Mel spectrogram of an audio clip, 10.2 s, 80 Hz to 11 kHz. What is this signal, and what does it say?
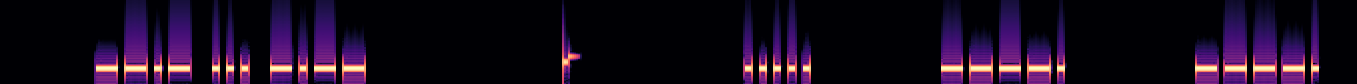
Morse code, heard as a keyed tone, about 22 wpm, spaced as for 11 wpm, 700 Hz. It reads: QSY 599
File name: Top 90 QSO Elements - 6x Character Spacing - 22wpm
